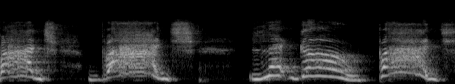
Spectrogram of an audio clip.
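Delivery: very high, very drawn-out screaming calls. Retelling a dog owner calling from the bank: imitating an owner screaming. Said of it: "The dog owner is screaming".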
